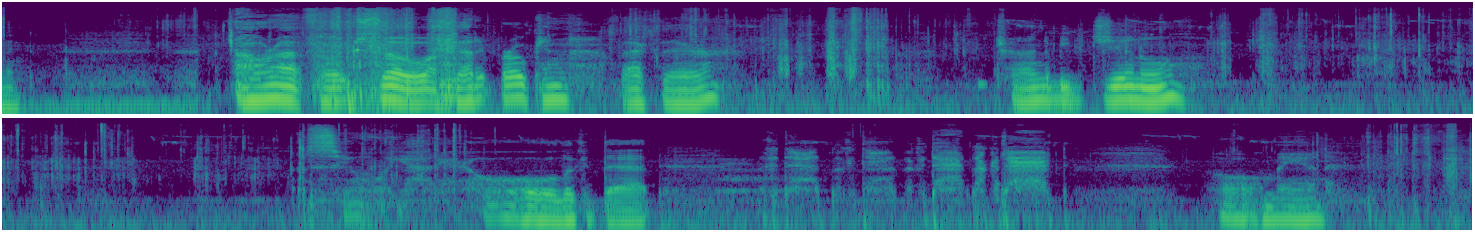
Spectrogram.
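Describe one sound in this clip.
Clumps of dry earth crumble and scrape under a hand.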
